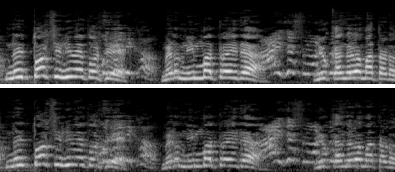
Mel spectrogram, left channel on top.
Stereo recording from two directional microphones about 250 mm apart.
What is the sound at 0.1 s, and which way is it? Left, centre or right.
Speech, left.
